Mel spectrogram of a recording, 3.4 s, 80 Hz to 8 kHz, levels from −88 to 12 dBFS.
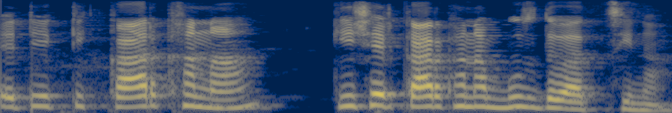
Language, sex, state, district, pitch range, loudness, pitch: Bengali, female, West Bengal, Paschim Medinipur, 225-270 Hz, -17 LUFS, 255 Hz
